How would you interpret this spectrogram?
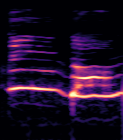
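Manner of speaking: doorbell ding dong. Pretend. Doorbell imitated in play.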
